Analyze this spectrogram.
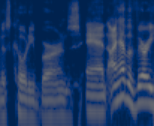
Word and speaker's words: Byrns: And so it's very ironic that my last name is pronounced Byrns.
